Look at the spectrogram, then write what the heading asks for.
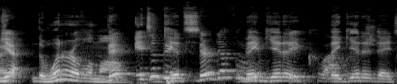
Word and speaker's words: Le Mans: Le Mans.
